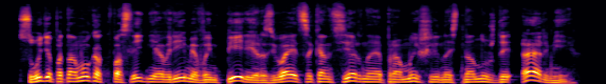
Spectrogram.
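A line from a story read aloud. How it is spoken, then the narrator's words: Plain. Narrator (Russian): ответил ему капитан-лейтенант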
